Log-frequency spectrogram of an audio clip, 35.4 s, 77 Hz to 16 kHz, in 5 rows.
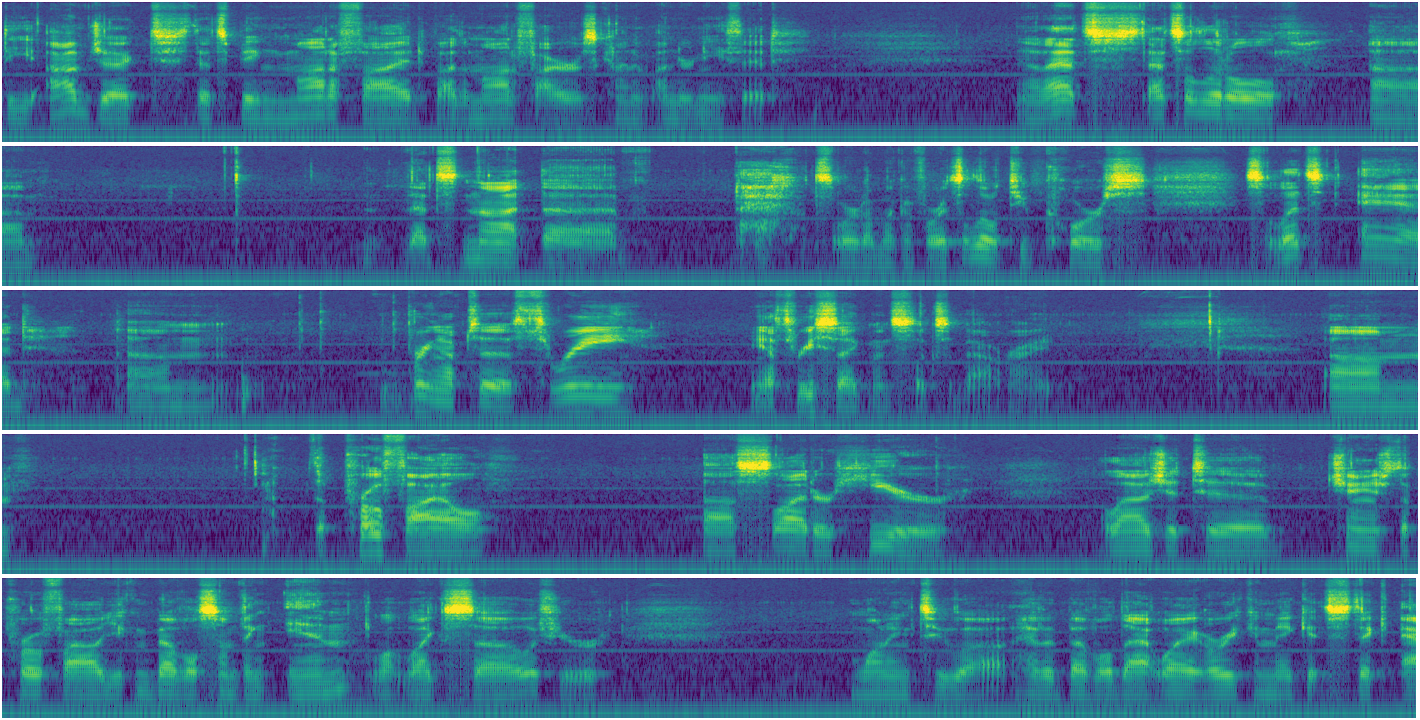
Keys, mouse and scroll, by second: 16.9-19.4 drag, 27.2-29.6 drag.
